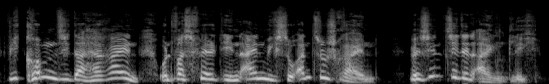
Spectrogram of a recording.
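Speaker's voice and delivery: high-pitched, loud outraged scolding; indignant. A narrator's reading. Grandmother confronting the armed stranger, indignant. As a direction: scold the intruder in a high, affronted voice. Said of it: "rief sie entrüstet".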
